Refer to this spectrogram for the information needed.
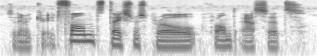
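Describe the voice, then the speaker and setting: Young man, casual dev-stream muttering, gravelly fry, dry close sound. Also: lowish voice, big pitch swings, a little slow, warm tone, no room sound. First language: Dutch. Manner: mutters to himself, trailing off and swearing lightly. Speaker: indie game developer streaming. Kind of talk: casual livestream, thinking aloud while working.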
